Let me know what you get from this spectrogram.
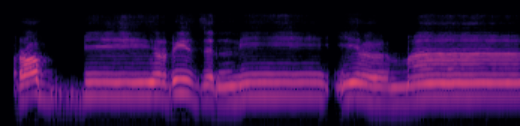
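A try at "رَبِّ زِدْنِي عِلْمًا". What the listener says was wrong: Rabbi zidni, bukan rizni. Itu bukan ra tapi zai. Zai. Rabbi zidni ilma.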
